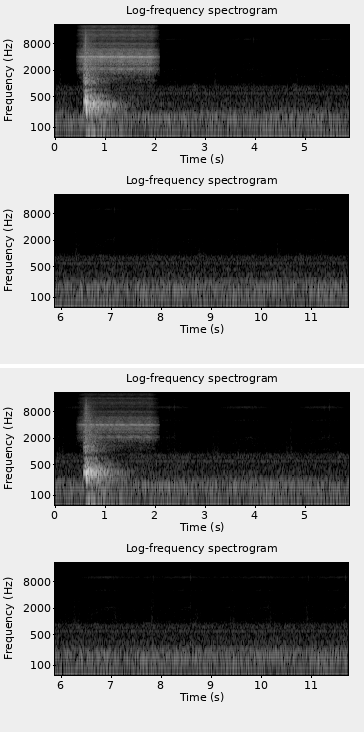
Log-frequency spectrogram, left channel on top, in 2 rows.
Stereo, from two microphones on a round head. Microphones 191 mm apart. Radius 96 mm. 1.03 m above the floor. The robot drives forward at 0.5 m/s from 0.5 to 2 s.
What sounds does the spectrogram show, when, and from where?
0.6 s a whoosh: 55° left (ahead or behind), 1.7 m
